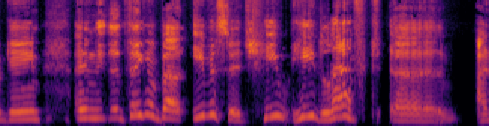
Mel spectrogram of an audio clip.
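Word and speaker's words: Ivišić: by the way it's now they want it pronounced evasic uh people always said iich but now it's iich I got that straightened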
